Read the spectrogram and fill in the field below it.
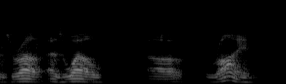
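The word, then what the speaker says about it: RiME: well as well uh rhyme r-i-m-e I guess rhyme would be the right pronunciation for that uh this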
